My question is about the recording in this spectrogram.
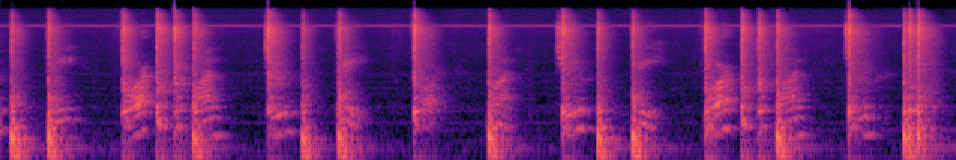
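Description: Cajón played with the hands in a slow tientos compás: sharp strikes, some single and some in quick pairs, about one or two a second, each ringing out briefly.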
